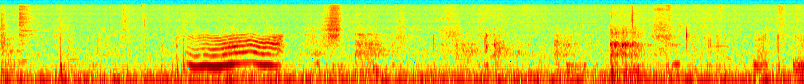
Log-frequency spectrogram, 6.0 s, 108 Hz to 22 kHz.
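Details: Five-day-old field-type Labrador Retriever puppies, just after 1 pm, while the mother dog is away eating; one wavering, high, tonal whine lasting under a second, with faint scattered squeaks and a steady low hum indoors.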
